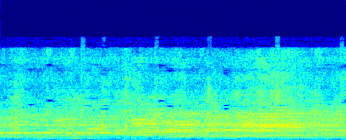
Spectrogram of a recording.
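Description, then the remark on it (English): A basketball crowd at Dave Gill Court, Ashland High School (Southern Boone High School), boos and jeers at a referee's foul call in a game against Boonville, a steady, dense wash of many voices that holds at an even loudness for the whole stretch without breaking. “You hear the crowd does not agree with that.”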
